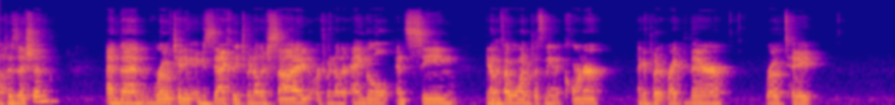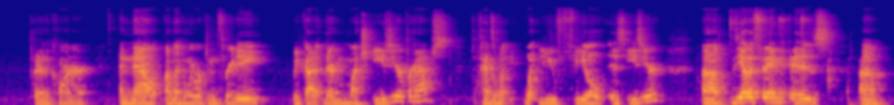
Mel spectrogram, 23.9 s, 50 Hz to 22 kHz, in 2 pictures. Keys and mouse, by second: 2.0 click, 5.4 click, 7.0-8.5 drag, 9.6 click, 11.1-13.3 drag, 13.7-17.9 middle drag, 21.9 ctrl+z, 22.2 ctrl+z.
